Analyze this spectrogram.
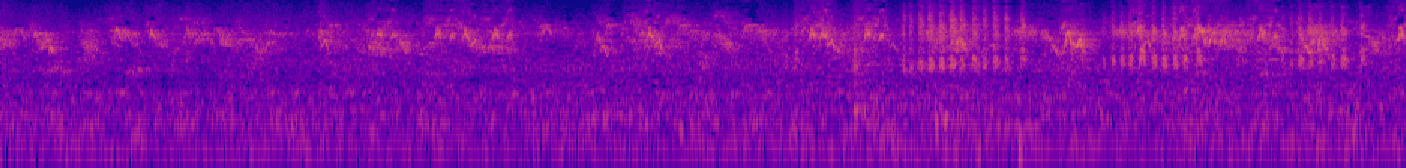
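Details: House sparrows calling in a colony, dense twittering chirps from many birds, growing busier and louder in the second half with some scratchy rustling noises.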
